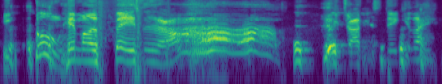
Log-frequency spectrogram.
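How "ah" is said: long, high, loud "aah" scream; imitated scream. Instructor stung in the face, imitated scream. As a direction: mimic a man screaming from a sting.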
